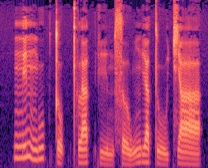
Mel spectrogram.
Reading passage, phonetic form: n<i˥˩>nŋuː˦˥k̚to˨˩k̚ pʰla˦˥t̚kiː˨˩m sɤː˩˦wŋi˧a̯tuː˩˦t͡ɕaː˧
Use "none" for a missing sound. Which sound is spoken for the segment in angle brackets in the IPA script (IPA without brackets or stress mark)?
i˥˩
